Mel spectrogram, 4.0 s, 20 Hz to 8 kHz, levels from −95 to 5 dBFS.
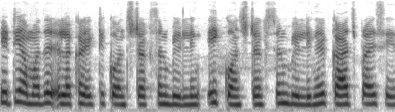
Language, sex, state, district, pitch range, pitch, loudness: Bengali, female, West Bengal, Purulia, 225-255 Hz, 235 Hz, -16 LUFS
